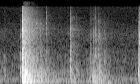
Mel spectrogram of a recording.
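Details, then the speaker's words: Old Dodge Charger crew cab restoration: door shuts with a deep, dull thump, not a crisp latch click, then lighter knocks; door misaligned with striker, door lifts when opened, caused by slightly sagging damaged right front structure. "Hear that thump, that deep thump. That means the door isn't aligned anymore. It's not aligned with its striker, which means the front of the car."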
